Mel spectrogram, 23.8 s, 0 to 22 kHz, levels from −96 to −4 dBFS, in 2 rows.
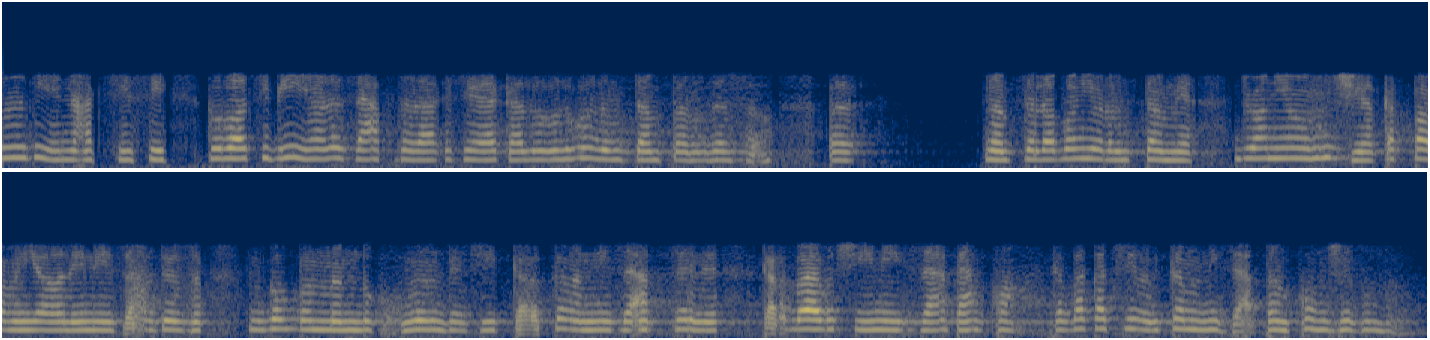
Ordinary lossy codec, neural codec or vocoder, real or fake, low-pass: Opus, 16 kbps; codec, 16 kHz in and 24 kHz out, 0.4 kbps, LongCat-Audio-Codec, two codebook decoder; fake; 3.6 kHz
